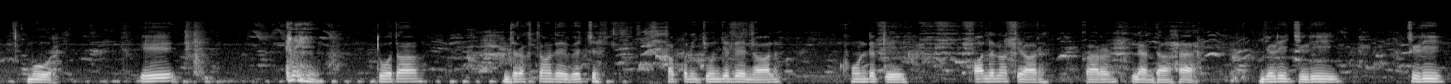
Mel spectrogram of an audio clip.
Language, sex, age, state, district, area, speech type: Punjabi, male, 60+, Punjab, Hoshiarpur, rural, spontaneous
